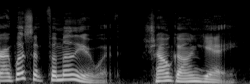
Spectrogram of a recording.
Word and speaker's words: Ye: Xiaogang Ye is the last name. The surname is Y-E, Ye.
